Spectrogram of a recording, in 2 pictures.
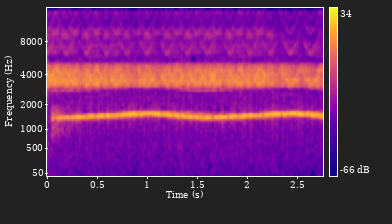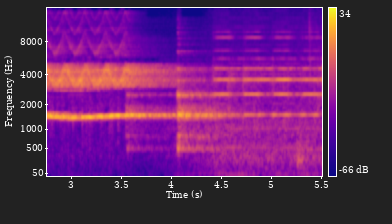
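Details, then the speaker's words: Delta Dore Tyxal Maison wireless alarm, intrusion triggered (bathroom): loud piercing tone wavering up and down for three and a half seconds, then cut off, as the system phones the owner. "donc l'alarme se déclenche et j'ai le système d'alarme qui m'appelle directement sur mon téléphone."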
